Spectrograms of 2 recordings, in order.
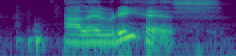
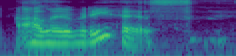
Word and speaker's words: alebrijes: And the correct pronunciation of that, you got to help me out. Alebrijes. Ooh, say it again. Alebrijes.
